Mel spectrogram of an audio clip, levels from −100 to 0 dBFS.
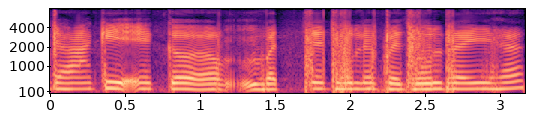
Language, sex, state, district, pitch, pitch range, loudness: Hindi, female, Uttar Pradesh, Jyotiba Phule Nagar, 205 Hz, 195-210 Hz, -12 LUFS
